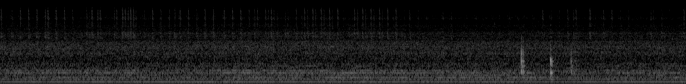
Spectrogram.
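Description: A small electric body massager motor runs faintly and steadily with a low constant hum and a thin high whine, broken only by a couple of brief clicks near the end.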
